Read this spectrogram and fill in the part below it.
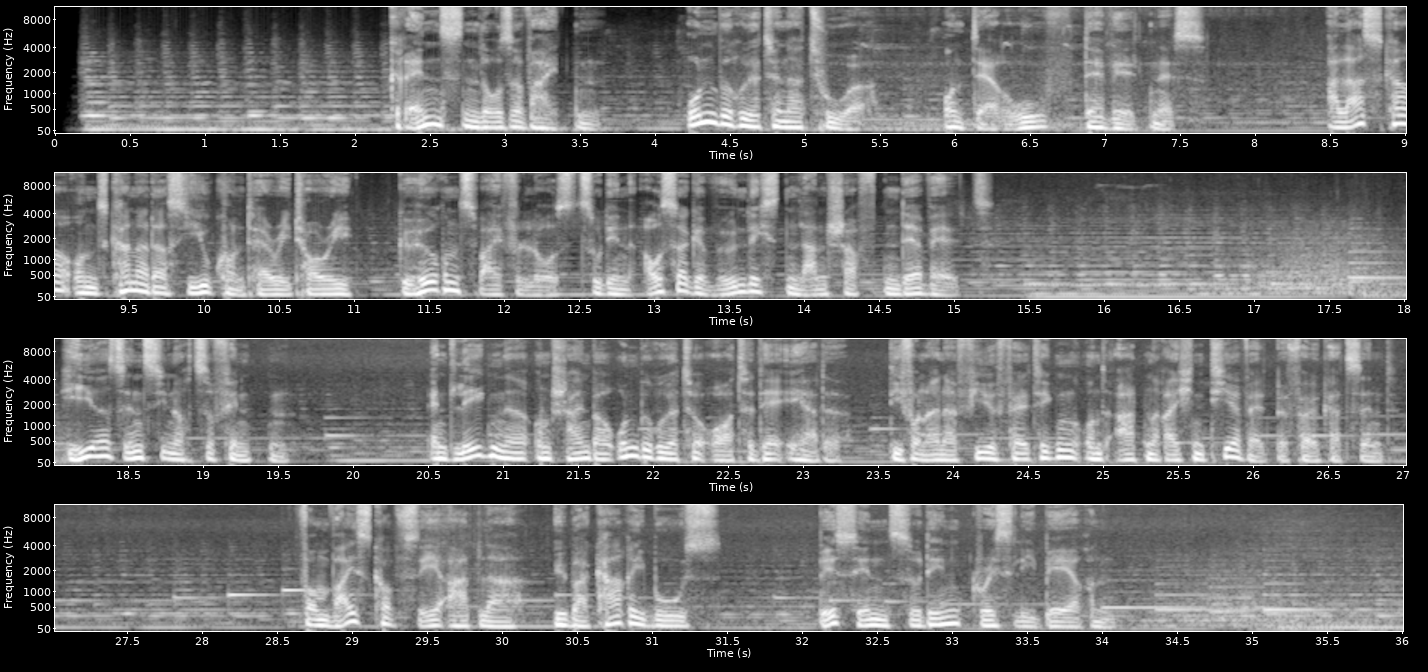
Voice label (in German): doku, sprecher; alaska und yukon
